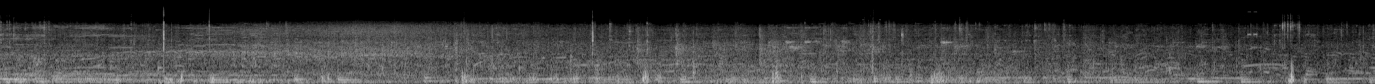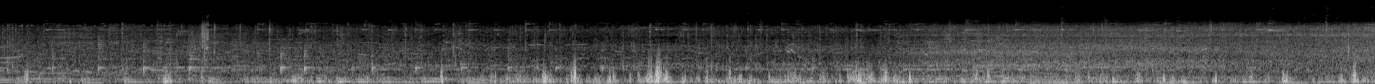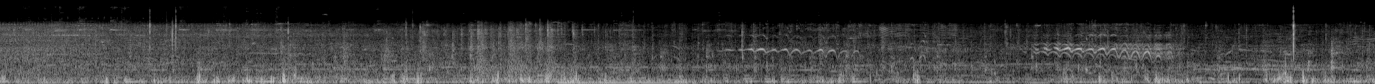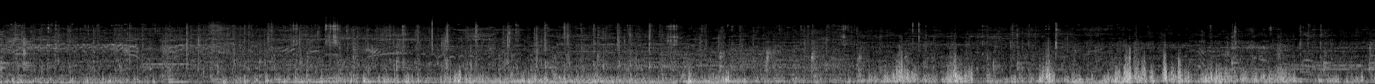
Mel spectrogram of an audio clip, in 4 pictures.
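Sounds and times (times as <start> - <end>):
hooves clip-clopping on dirt: 0.0 - 55.0
riders' voices chattering: 0.0 - 55.0
horse whinnying: 34.5 - 42.7.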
